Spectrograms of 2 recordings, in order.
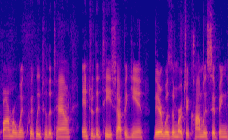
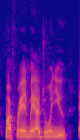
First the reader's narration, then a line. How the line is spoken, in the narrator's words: asked the farmer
